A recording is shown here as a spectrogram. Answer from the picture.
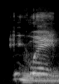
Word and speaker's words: Egwene: Egwene, yeah, that's her name. That's why I can't pronounce it, because it's definitely different.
